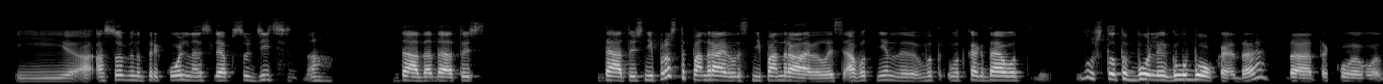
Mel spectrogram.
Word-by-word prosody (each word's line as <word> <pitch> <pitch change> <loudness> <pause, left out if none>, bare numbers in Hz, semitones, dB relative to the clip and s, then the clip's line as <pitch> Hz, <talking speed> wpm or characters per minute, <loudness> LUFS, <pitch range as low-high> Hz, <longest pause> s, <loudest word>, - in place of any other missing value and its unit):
И 145 +1 -14 0.3
особенно 195 +2 -3
прикольно, 195 +1 -3
если 185 +1 -6
обсудить, 200 +3 -6 0.2
а, 175 -1 -11 0.6
да-да-да, 180 0 +3
то 185 - -6
есть. 375 - -8 1.1
Да, 190 -3 +4
то 190 - -4
есть 185 +2 -8
не 205 - -2
просто 310 - -1
понравилось, 205 -5 +2
не 190 -1 -8
понравилось, 160 -6 +2
а 180 - +3
вот 195 +1 -6
мне 210 +1 -5
н 170 -5 -7
вот 195 - -9
вот 185 0 -8
когда 195 -1 +3
вот, 190 0 -2 0.5
ну, 285 -2 -7
что-то 480 - +2
более 210 -2 +5
глубокое, 220 -8 +3
да? 225 - -2 0.2
Да, 155 -4 +1
такое 165 -3 -6
вот. 145 - -8
190 Hz, 145 wpm, -21 LUFS, 175-205 Hz, 1.1 s, более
